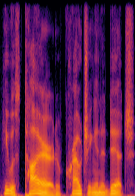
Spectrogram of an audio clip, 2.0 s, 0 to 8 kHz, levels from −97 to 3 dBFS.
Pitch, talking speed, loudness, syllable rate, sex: 95 Hz, 235 wpm, -18 LUFS, 5.4 syllables/s, male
